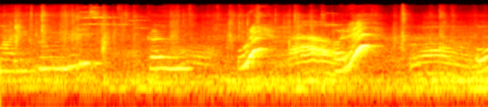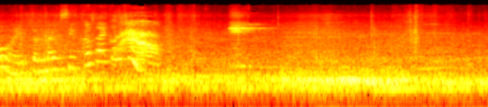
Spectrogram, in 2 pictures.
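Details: Hungry kittens of an adopted street cat mother in India meow for food; several short harmonic cries with rising and falling arcs, some sliding steeply upward, spaced irregularly over a steady low hum, with a person talking in Hindi between them.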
